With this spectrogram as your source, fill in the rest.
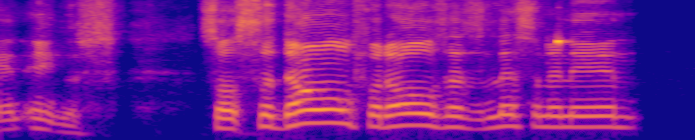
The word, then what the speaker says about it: Sodom: So Sodom, for those that's listening in, if you haven't figured it out yet, that is Sodom. Sodom and Gomorrah. I say Sodom.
